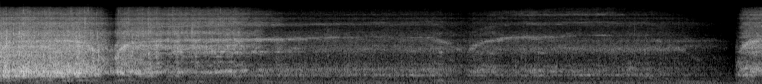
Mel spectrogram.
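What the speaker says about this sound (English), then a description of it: "All right, and then we're going to blend it." A blender whirs loudly as it purees garlic scape pesto with salted seeds, a steady grinding roar that briefly cuts out near the start and again at the end before surging back.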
